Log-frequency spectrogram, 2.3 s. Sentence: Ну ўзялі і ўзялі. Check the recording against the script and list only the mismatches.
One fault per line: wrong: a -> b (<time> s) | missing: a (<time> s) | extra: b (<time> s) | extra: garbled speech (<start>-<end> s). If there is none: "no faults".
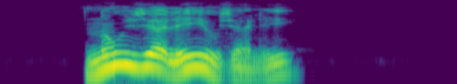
no faults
